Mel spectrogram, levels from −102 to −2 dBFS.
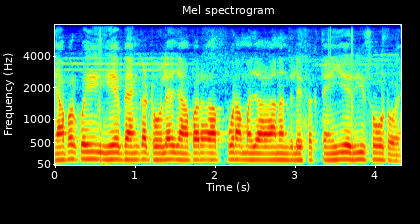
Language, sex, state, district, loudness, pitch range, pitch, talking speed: Hindi, male, Haryana, Jhajjar, -15 LUFS, 140-150 Hz, 145 Hz, 275 wpm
